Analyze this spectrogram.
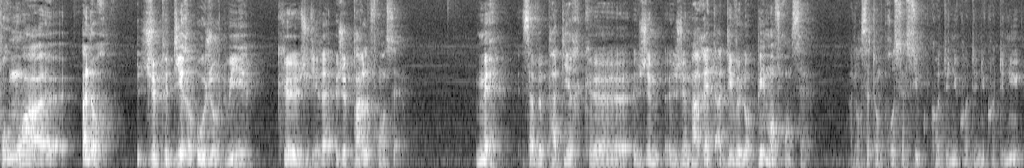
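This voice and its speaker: In a strong German accent, the speaker goes at a fairly slow pace with long, frequent pauses, and room echo is audible. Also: man. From Germany. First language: German (speaking French). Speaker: expat interviewee. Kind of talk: interview. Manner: halting, many hesitations and restarts.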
